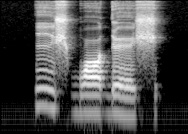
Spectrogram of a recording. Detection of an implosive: present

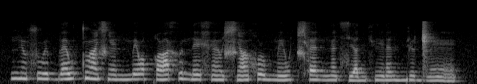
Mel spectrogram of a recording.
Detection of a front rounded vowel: absent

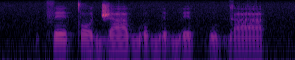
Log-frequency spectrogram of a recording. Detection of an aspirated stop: absent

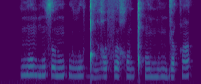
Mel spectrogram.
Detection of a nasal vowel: present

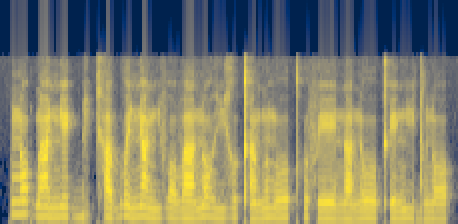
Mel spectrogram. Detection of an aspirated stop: present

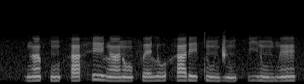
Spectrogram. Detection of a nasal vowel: present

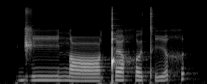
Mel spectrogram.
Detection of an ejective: present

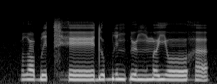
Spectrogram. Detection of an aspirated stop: present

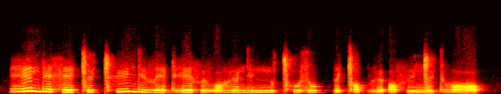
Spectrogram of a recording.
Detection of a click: present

